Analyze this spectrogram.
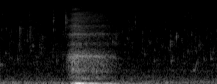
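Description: A young woman gasps sharply nearby.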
